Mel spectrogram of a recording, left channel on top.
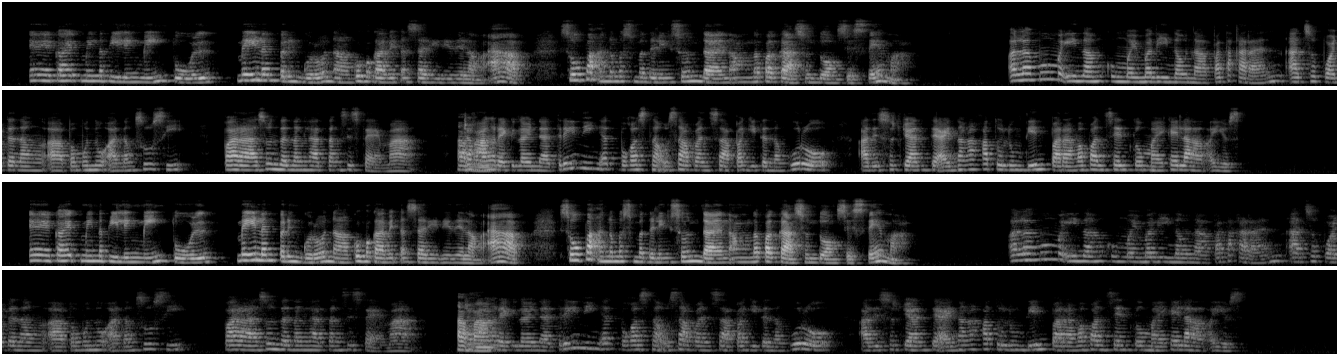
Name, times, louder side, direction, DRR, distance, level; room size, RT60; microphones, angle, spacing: voice 1, 0.3-2.1 2.4-9.1 17.9-18.3, right 3 dB, 35° right, 6 dB, 0.3 m, -26 dB
voice 2, 10.1-15.1 15.6-17.5 18.0-21.6 21.9-25.7, left 6 dB, 60° left, 8 dB, 0.4 m, -31 dB
3.0 x 2.1 x 2.3 m, 0.36 s
head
